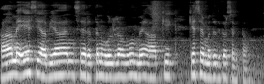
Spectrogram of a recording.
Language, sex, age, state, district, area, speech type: Hindi, male, 18-30, Rajasthan, Nagaur, rural, read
